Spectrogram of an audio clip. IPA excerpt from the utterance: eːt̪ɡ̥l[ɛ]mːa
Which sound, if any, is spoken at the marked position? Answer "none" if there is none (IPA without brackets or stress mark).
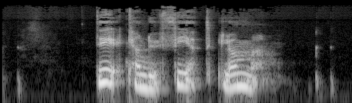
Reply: œ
